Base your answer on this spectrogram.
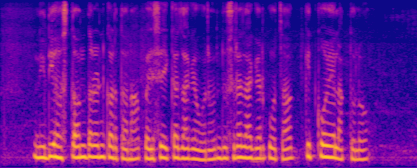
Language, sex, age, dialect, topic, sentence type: Marathi, male, 18-24, Southern Konkan, banking, question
